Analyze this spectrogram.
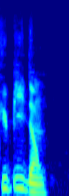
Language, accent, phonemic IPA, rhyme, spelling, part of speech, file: French, France, /ky.pi.dɔ̃/, -ɔ̃, Cupidon, proper noun, LL-Q150 (fra)-Cupidon.wav
- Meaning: Cupid (the god)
